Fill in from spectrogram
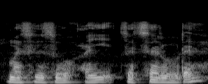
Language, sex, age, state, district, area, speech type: Manipuri, male, 60+, Manipur, Bishnupur, rural, spontaneous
